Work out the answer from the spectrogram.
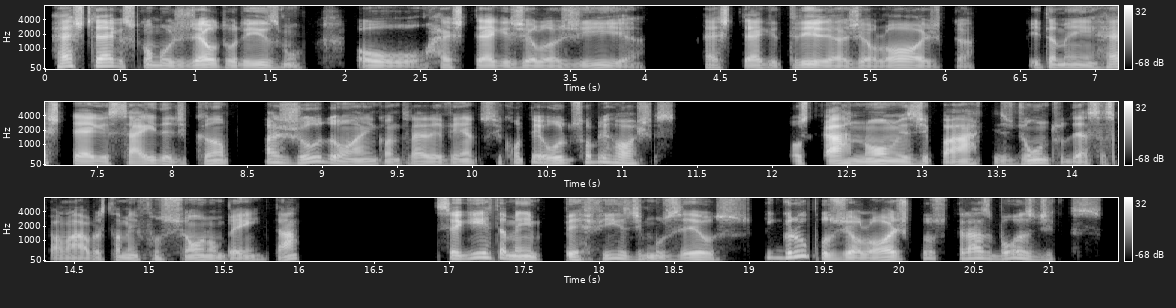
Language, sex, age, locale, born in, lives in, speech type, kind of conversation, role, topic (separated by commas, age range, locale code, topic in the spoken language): Portuguese, male, 45-49, pt-BR, Brazil, United States, read, expert-assistant, expert, Você conhece lugares ou museus onde dá pra descobrir mais sobre a história das rochas no Brasil?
